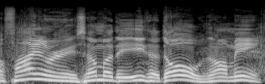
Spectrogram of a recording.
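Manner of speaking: gleeful mock Chinese accent voicing a crowd. Comic voicing Chinese people, gleeful in mock Chinese accent. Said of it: "Chinese people are like".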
